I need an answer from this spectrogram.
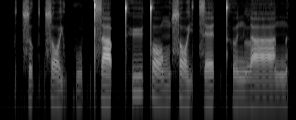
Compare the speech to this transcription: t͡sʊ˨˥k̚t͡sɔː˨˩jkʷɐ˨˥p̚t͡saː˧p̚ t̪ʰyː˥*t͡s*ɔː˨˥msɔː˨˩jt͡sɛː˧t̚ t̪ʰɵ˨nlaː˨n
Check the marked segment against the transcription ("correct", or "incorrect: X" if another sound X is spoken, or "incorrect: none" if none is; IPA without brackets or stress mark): incorrect: t̪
